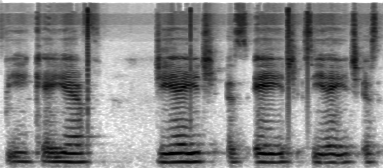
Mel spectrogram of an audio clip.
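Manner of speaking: usual speaking voice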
